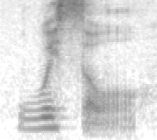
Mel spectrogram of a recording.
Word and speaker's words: whistle: T가 묵음으로 소리가 나지 않아서 S와 L의 소리인 so 소리가 납니다. so. 조금 세게 된 소리처럼 발음이 나요. so. 끝에 E는 어차피 떨거지로 소리가 나지 않잖아요. 그래서 SL의 소리인 so 소리가 나는 거죠. 자, 그래서 연결해보면 앞부분은 위, 뒷부분은 soul이 됩니다. whistle.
